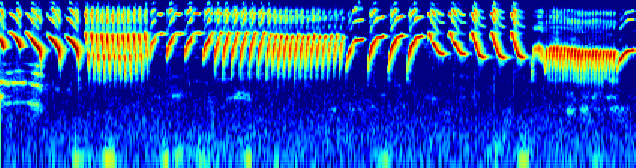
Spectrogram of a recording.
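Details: Long rolling canary 'ngerol' song for tutoring: alternating rapid buzzy trills and sharp falling whistled notes, ending in a steady harsh buzzing roll.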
